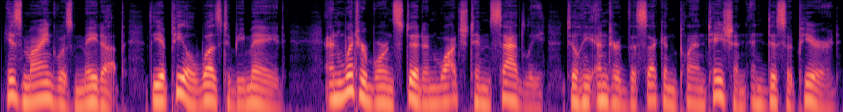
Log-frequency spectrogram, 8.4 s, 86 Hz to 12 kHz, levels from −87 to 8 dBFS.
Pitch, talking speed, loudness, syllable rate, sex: 130 Hz, 185 wpm, -18 LUFS, 5.4 syllables/s, male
